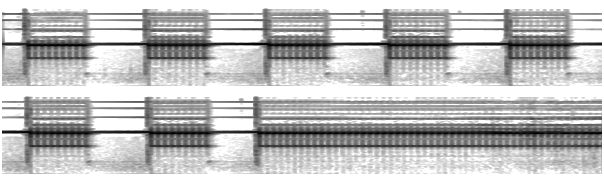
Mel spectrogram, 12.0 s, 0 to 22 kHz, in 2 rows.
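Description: Wheelock MT fire alarm horn set to a bell tone at low volume, ringing in short pulses a little over a second apart during the releasing panel's 10-second pre-discharge countdown. It goes steady about three-quarters of the way through, the point at which the system would release its suppression agent, and is cut off at the very end.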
